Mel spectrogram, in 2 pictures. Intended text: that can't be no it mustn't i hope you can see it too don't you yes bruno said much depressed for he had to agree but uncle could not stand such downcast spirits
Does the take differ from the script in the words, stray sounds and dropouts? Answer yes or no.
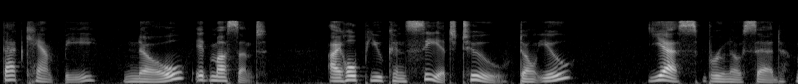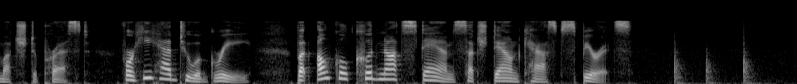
yes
